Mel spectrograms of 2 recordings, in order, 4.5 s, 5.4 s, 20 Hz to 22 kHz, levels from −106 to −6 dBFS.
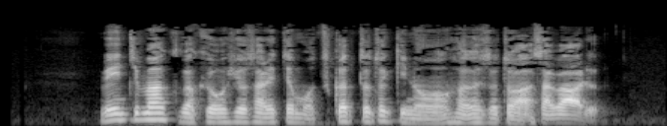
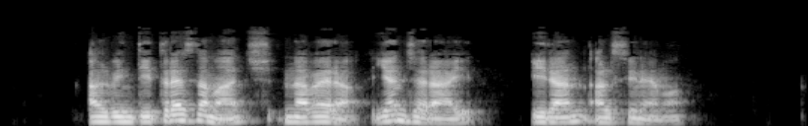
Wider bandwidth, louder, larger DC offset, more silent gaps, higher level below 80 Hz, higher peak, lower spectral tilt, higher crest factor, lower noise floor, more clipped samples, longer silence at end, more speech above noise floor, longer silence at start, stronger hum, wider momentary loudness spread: first, 11 kHz vs 7.6 kHz; second, -26 LUFS vs -23 LUFS; neither; second, none vs 3.50-3.54 s; second, -64 dBFS vs -58 dBFS; about the same, -6 dBFS vs -6 dBFS; second, -4.5 dB/octave vs -6.5 dB/octave; about the same, 22 dB vs 18 dB; second, -79 dBFS vs under -90 dBFS; neither; second, 0.45 s vs 0.85 s; second, 53 dB vs over 67 dB; about the same, 0.65 s vs 0.6 s; neither; second, 7 LU vs 11 LU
